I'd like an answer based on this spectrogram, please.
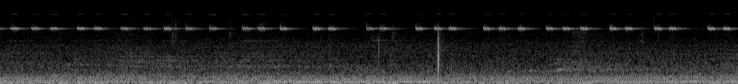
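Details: A cricket chirps in quick, sharp high pulses, broken into irregular bursts by short gaps, against a rumbling low background and a single faint click midway.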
